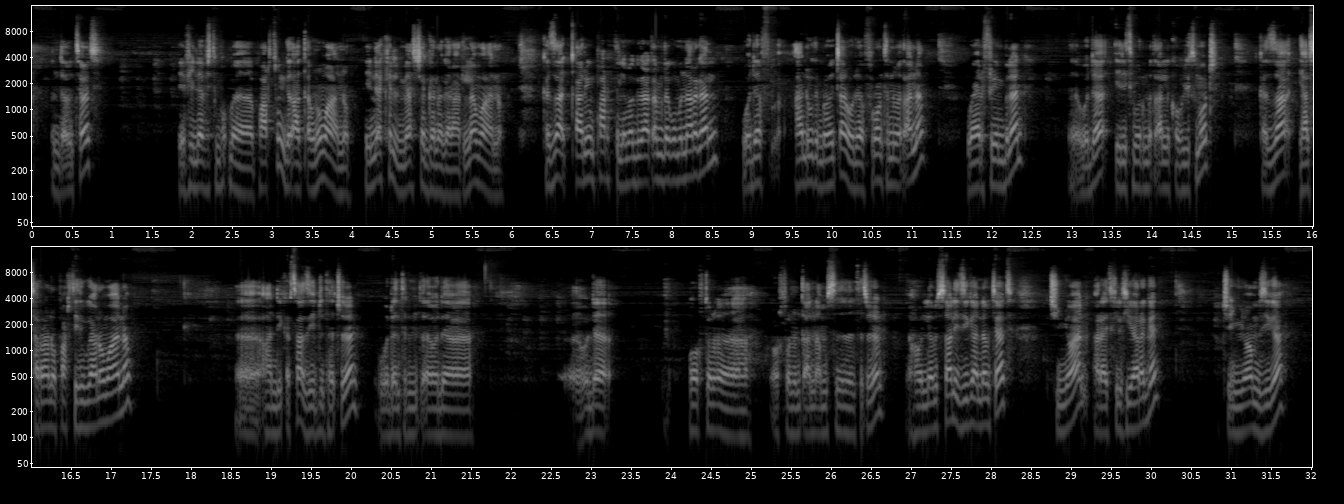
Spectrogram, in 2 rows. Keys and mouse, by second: 4.5-6.3 drag, 5.0 KP_3, 6.4 middle click, 7.0 KP_1, 9.0-10.7 drag, 12.1-13.7 drag, 13.8 click, 17.4 z, 19.1-20.8 right drag, 20.2 KP_5, 21.1 KP_Subtract, 24.9-26.8 middle drag, 27.2-28.9 right drag, 28.3 f, 30.1 middle click, 31.6-32.0 right drag.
